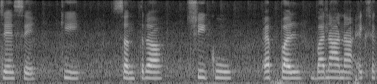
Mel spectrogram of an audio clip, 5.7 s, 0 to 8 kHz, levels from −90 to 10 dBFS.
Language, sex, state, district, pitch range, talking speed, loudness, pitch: Hindi, female, Madhya Pradesh, Dhar, 215-230 Hz, 75 wpm, -19 LUFS, 220 Hz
